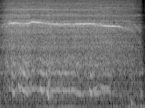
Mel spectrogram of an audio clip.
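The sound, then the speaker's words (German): A single long, steady intake of air sucked in through pursed lips as part of a calming breathing exercise, fairly loud, with an airy hiss and a thin whistling tone running through it for about two seconds. “einatmen, Luft einsaugen warten, die Luft abschlucken und durch die Nase aus.”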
